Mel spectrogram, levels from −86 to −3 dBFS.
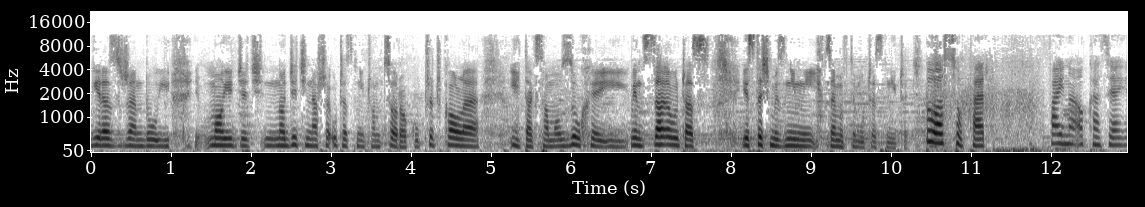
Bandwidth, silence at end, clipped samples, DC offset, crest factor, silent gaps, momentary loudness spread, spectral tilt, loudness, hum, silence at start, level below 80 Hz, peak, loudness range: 11.5 kHz; 0 s; under 0.1%; under 0.1%; 18 dB; none; 15 LU; -4.5 dB/octave; -19 LUFS; none; 0 s; -38 dBFS; -2 dBFS; 4 LU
